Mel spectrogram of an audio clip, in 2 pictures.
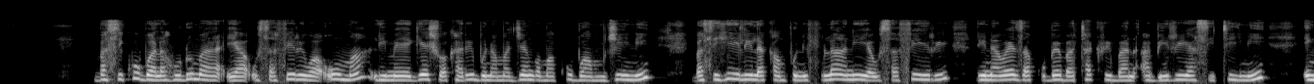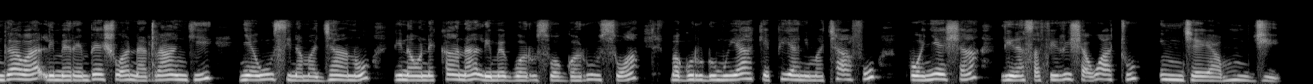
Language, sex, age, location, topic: Swahili, female, 36-49, Nairobi, government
